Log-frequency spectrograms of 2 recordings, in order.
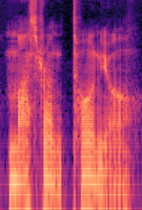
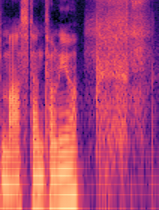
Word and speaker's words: Mastrantonio: Mastrantonio. But I think the R is silent, so it's Mastantonio.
